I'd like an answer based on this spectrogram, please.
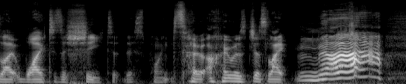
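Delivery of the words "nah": high, loud freaked-out cry. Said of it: "I was freaking out".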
